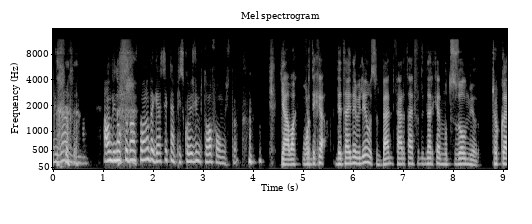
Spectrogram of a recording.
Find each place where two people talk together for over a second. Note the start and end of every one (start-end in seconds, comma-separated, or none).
none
